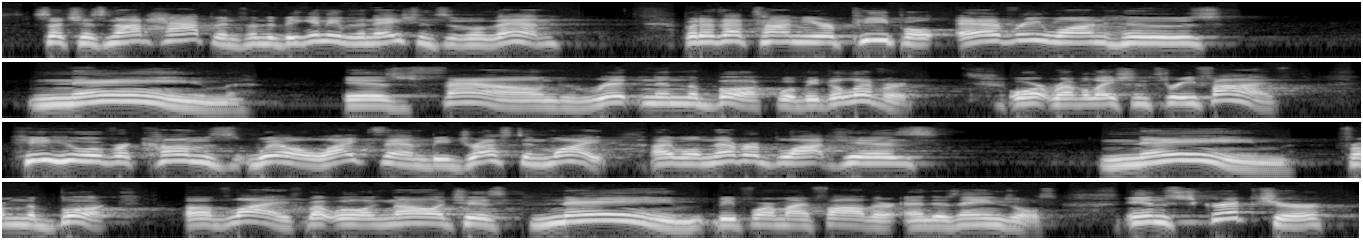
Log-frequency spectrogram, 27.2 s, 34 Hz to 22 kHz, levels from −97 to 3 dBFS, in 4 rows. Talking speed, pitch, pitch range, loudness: 150 wpm, 195 Hz, 170-235 Hz, -17 LUFS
